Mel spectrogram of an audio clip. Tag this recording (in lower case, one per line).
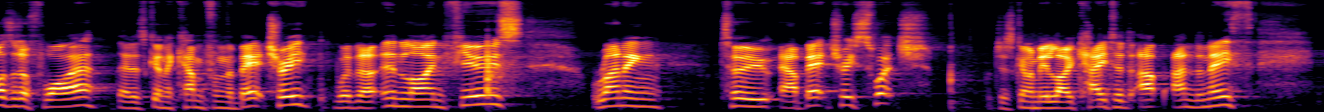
speech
